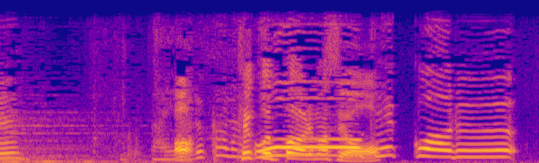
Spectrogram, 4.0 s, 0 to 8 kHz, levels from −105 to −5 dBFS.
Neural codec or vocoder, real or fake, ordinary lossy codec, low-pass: none; real; none; 7.2 kHz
